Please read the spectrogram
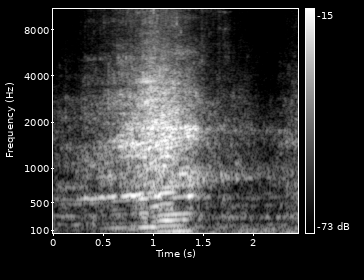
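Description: A faint passing vehicle engine, swelling to a peak about a second in and then fading away.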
